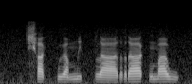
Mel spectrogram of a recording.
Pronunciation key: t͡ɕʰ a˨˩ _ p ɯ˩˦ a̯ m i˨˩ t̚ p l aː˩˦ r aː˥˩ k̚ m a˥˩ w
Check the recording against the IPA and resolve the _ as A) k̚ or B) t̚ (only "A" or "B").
A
